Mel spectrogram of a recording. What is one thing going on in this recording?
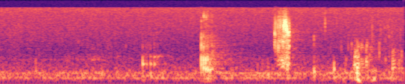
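A young man sips from a mug.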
